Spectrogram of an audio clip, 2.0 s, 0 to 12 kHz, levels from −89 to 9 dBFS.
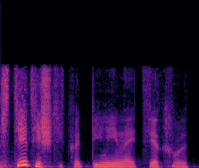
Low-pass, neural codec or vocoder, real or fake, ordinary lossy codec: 7.2 kHz; codec, 16 kHz, 0.5 kbps, X-Codec, HuBERT features, trained on general audio; fake; MP3, 64 kbps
